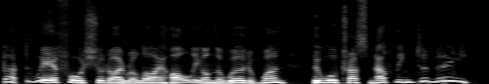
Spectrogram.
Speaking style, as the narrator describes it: said Isaac timidly

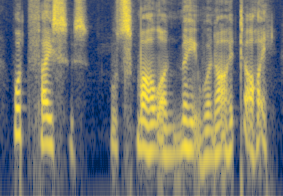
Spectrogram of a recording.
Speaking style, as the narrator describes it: cried his companion, shivering

